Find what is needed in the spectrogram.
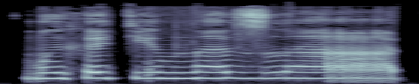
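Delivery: high, drawn-out loud whine; wailing shout. A narrator's reading. Whiners begging the garbage man to go back, wailing. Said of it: "закричали нытики".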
